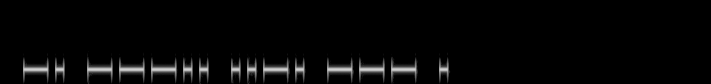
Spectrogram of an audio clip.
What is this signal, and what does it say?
Morse code, heard as a keyed tone, about 16 wpm, 700 Hz. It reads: N8FOE
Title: USA Call Signs - 5 Characters - Repeated 2x - 15wpm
